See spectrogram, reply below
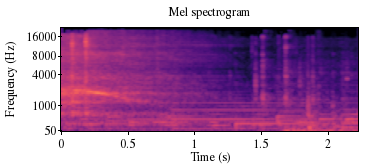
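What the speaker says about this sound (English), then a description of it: "incorporate all of the ingredients into the whipped potatoes with your hand mixer" An electric hand mixer whipping cooked sweet potatoes in a bowl, a steady whirring motor tone that shifts slightly in pitch as the beaters move, close and alone.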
